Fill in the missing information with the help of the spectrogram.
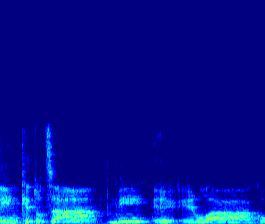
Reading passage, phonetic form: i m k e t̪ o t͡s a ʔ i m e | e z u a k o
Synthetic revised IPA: i m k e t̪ o t͡s a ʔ a m i | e ʁ u a k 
